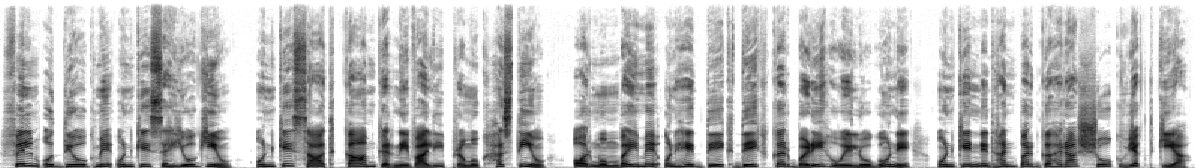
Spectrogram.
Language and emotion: Hindi, neutral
